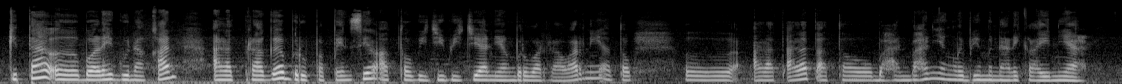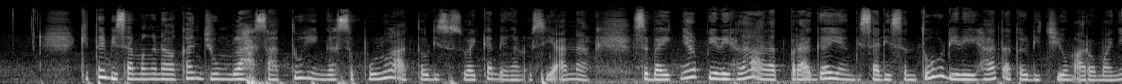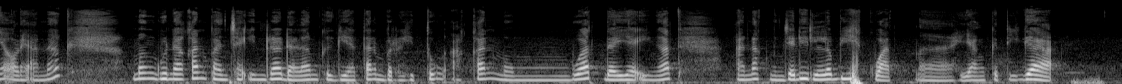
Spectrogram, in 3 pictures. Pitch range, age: 205-245 Hz, 20-39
